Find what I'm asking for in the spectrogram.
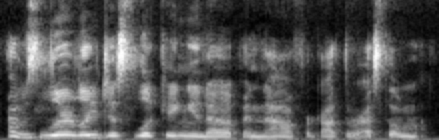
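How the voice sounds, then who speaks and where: Talking very fast in a lowish, warm, creaky voice, a young woman hosts a laid-back talking-head commentary video. She rambles, corrects herself and leans heavily on fillers.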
